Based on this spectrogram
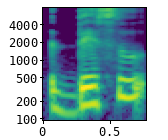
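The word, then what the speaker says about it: です: মনে রাখবেন জাপানি লিপিতে দেসু লেখা হলেও এর সু অংশের উকার অনুচ্চারিত থাকে। তাই এই শব্দটির উচ্চারণ হবে দেস।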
